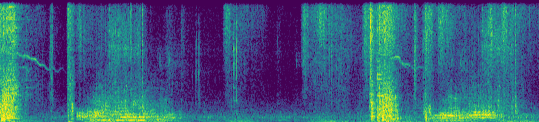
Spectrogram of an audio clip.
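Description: A crossbow fires with a sharp snap.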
